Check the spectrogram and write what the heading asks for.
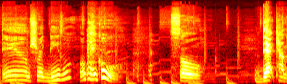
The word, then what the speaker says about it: Dyzell: where daisell came from because you could pronounce it diesel if you look at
